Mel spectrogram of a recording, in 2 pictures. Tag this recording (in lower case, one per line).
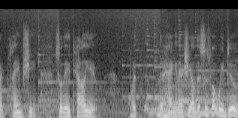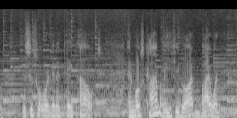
speech
music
